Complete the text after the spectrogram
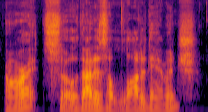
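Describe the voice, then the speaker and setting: A man's voice: mid-range voice, fairly quick, creaky, slightly rough, dry recording. A man runs a tabletop roleplaying game as game master. He talks casually and explains the rules as he goes. The sound is dry, with no room around the voice.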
